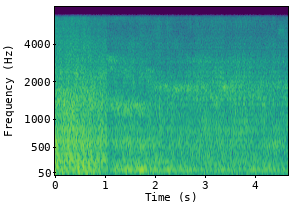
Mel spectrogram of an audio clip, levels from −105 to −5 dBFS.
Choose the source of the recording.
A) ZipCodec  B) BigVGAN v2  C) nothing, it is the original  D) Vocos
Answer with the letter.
A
